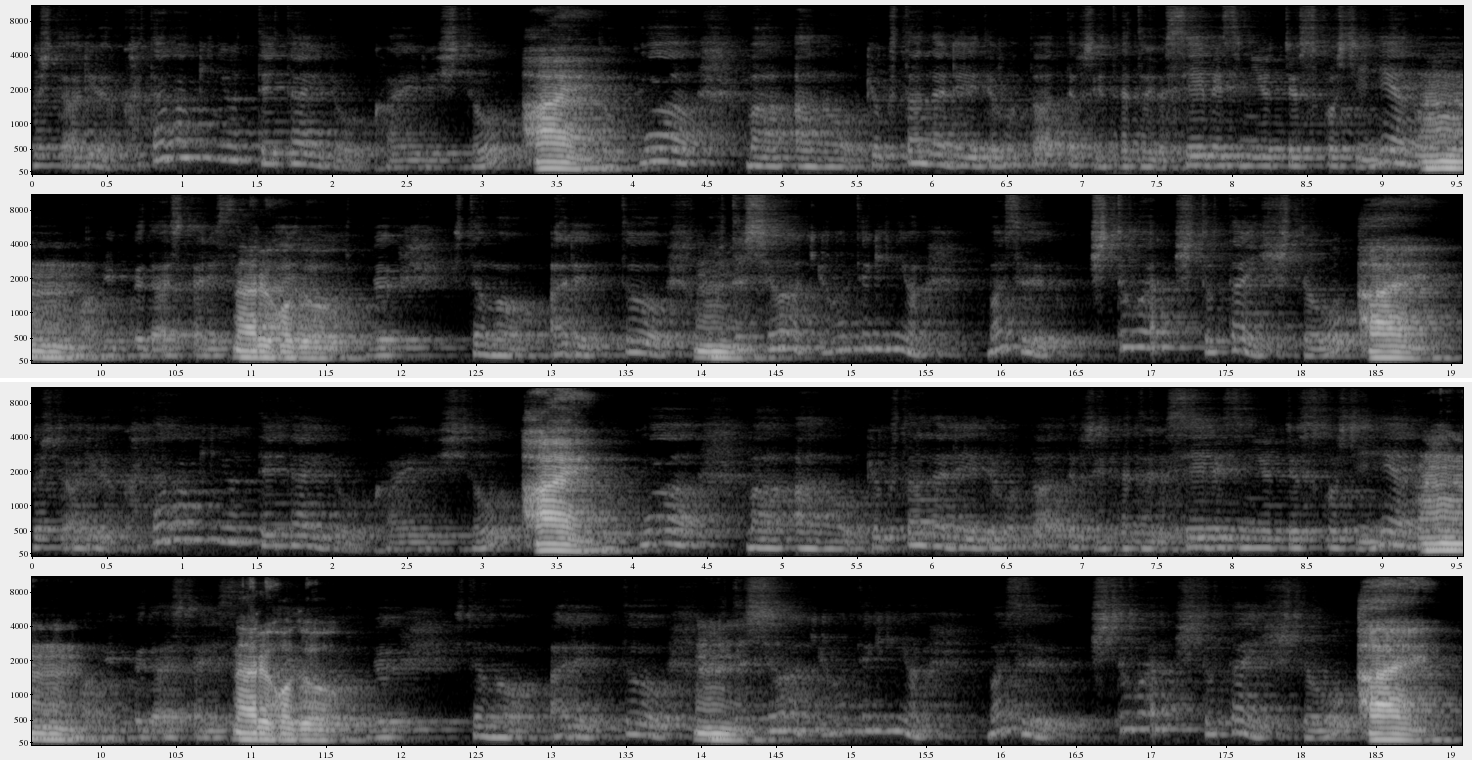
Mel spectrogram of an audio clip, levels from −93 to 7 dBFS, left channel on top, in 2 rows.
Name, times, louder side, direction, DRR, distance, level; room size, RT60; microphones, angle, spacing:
voice 1, 0.0-3.1 3.8-18.3, equal, 80° left, 2 dB, 4.8 m, -43 dB
voice 2, 3.3-3.8 9.2-9.9 10.9-11.6 14.0-14.3 18.4-18.9, right 2 dB, 80° right, 8 dB, 1.5 m, -27 dB
28.5 x 19.0 x 5.0 m, 1.1 s
head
